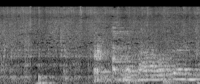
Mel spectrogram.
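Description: Steady sizzle of chicken frying in its own rendered skin fat, with no oil added, under the lid of a Salad Master electric skillet.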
